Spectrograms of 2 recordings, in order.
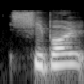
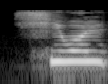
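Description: First: A p sound closes the first syllable. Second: No consonant closes the first syllable. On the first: It sounds accented or mistaken. The speaker calls it wrong. "なまって聞こえたり、間違って聞こえます" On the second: It is the clean standard form. The speaker calls it right. "パッチンを落として"

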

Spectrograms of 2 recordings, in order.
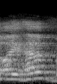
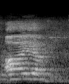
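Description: First: The h of have is clearly pronounced. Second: The h is dropped and the words link. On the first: "بدل ما أقول I have" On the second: "بشيل ال H أقول I have"

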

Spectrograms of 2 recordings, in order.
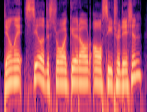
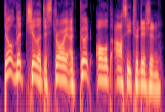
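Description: First: It is said in an Australian accent. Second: It is said in the speaker's normal accent.

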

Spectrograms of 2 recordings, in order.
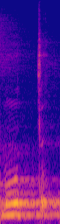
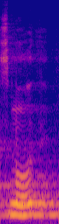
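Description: First: The final sound is a hard t stop. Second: The final sound is a soft th fricative. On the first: The speaker calls it wrong. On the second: The speaker calls it right.

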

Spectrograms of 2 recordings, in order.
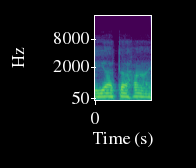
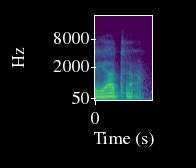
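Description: First: The word ends with an added echoing ha. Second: The word ends plainly without an added ha. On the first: The speaker calls it wrong. "you don't say yataha" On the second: The speaker calls it right. "you say yata"

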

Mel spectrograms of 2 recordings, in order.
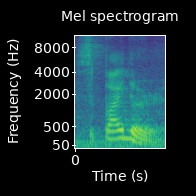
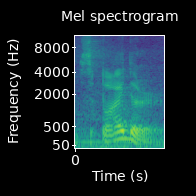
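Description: The two takes are said the same way.

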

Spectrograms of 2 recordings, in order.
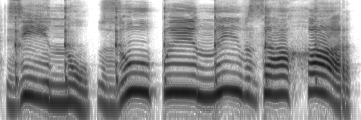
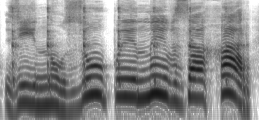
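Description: First: It is spoken at a moderate, quicker pace. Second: It is spoken at a fast pace. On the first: "А зараз вже швидше" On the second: "І ще швидше"

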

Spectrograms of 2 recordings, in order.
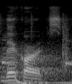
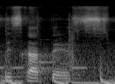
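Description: First: The name is pronounced the original French way. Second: The name is pronounced the local Filipino way. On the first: This respects the man's own nationality. "But with respect to his nationality, that is read as Descartes" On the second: This is how Filipinos commonly read it. "Kung tayo mga Pilipino, that is Descartes"

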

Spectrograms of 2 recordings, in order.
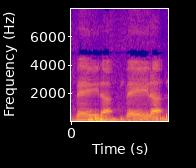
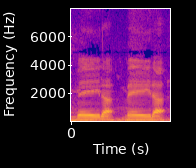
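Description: No difference in how they are said.

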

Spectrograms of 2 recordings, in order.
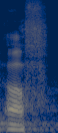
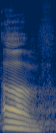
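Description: First: The word ends with an F sound. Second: The word ends with a V sound. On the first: The speaker calls it wrong. "it's not an F sound. We don't say that of" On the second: The speaker calls it right. "We say it of, like it's a V"

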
